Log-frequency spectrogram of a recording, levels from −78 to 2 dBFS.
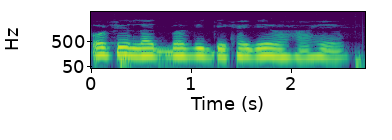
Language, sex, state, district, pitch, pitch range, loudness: Hindi, male, Arunachal Pradesh, Papum Pare, 130 Hz, 120-135 Hz, -14 LUFS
